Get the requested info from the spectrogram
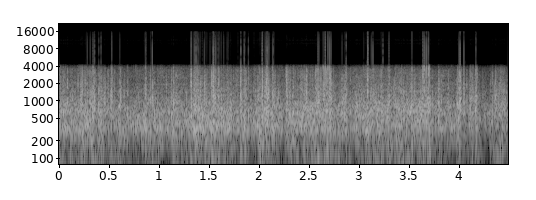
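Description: Bernina Express train running, heard from on board: a steady loud rushing noise with wind on the microphone and irregular sharp clicks throughout.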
